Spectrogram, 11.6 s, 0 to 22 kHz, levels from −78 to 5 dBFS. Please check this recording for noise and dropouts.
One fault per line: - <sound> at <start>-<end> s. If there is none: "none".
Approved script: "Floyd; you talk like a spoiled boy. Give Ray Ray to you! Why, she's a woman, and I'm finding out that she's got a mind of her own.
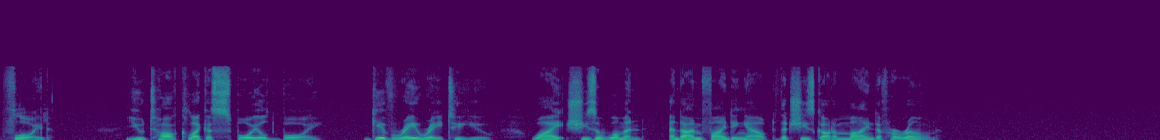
none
